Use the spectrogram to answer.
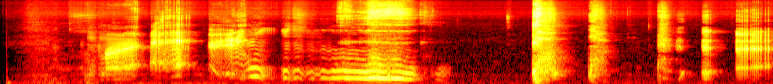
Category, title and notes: Speech > Solo speech
dude, idk im trying to make some baby vomiting or some disgusting sounds also there were no babies included in this recording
